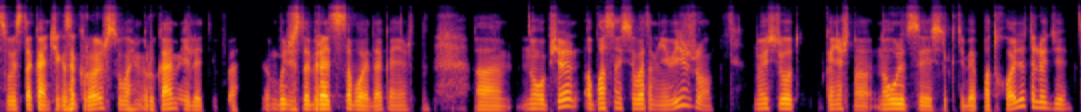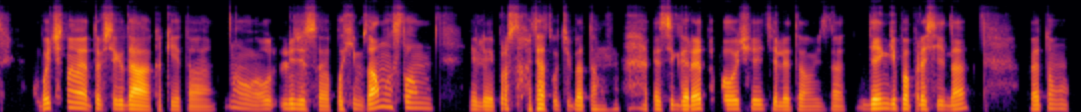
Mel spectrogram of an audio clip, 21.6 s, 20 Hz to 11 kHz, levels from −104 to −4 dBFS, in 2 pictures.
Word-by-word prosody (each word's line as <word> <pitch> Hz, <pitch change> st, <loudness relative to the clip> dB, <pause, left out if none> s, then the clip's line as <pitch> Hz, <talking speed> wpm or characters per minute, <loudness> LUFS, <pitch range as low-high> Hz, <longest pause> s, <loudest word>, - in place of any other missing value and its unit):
свой 120 Hz, 0 st, +1 dB
стаканчик 125 Hz, 0 st, +4 dB
закроешь 130 Hz, +2 st, +3 dB
своими 120 Hz, 0 st, -2 dB
руками, 130 Hz, +4 st, +2 dB
или, 110 Hz, -3 st, -3 dB
типа, 105 Hz, +1 st, -13 dB, 0.2 s
будешь 130 Hz, -2 st, 0 dB
забирать 130 Hz, 0 st, +5 dB
с -, -, +4 dB
собой, 120 Hz, -4 st, +3 dB
да, 110 Hz, +2 st, -2 dB
конечно. 115 Hz, +3 st, -10 dB, 0.4 s
А, 110 Hz, -2 st, -1 dB, 0.2 s
ну 135 Hz, +2 st, -4 dB
вообще 190 Hz, +10 st, +2 dB
опасности 145 Hz, +1 st, +1 dB
в -, -, 0 dB
этом 135 Hz, -2 st, 0 dB
не 120 Hz, +1 st, -6 dB
вижу, 195 Hz, -, -3 dB, 0.4 s
но 135 Hz, -, -6 dB
если, 140 Hz, -1 st, 0 dB
вот, 135 Hz, -1 st, +2 dB, 0.3 s
конечно 125 Hz, -5 st, -2 dB
на 125 Hz, -, -3 dB
улице, 135 Hz, -4 st, +2 dB
если 105 Hz, -2 st, 0 dB
к -, -, -13 dB
тебе 110 Hz, 0 st, -3 dB
подходят 195 Hz, -, -1 dB
люди. 140 Hz, -7 st, -2 dB, 0.4 s
Обычно 145 Hz, +4 st, +1 dB, 0.2 s
это 135 Hz, +2 st, -4 dB
всегда 120 Hz, -4 st, +5 dB
какие-то, 100 Hz, -2 st, -8 dB, 0.2 s
ну, 125 Hz, -6 st, -6 dB
э, -, -, -19 dB
люди 135 Hz, -1 st, -2 dB
с 110 Hz, -3 st, 0 dB
плохим 125 Hz, +1 st, -5 dB
замыслом, 155 Hz, -1 st, +1 dB, 0.4 s
или 110 Hz, -3 st, -3 dB
просто 130 Hz, +4 st, -1 dB
хотят 125 Hz, +1 st, +1 dB
у 125 Hz, -, -8 dB
тебя, 115 Hz, +1 st, -2 dB
там, 110 Hz, -1 st, -10 dB, 0.5 s
сигареты 120 Hz, +2 st, +3 dB
получить, 125 Hz, 0 st, -1 dB
или, 105 Hz, -3 st, -1 dB
там, 100 Hz, -1 st, -7 dB
не 100 Hz, -, -15 dB
знаю, 100 Hz, +1 st, -9 dB
деньги 135 Hz, +2 st, +3 dB
попросить, 125 Hz, -3 st, +1 dB
да, 125 Hz, +6 st, 0 dB, 0.6 s
поэтому 130 Hz, +1 st, -5 dB
125 Hz, 160 wpm, -26 LUFS, 115-135 Hz, 0.6 s, забирать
